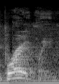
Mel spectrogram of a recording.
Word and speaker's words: Breitling: It's spell It's said like bright and then l i n g, Breitling.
